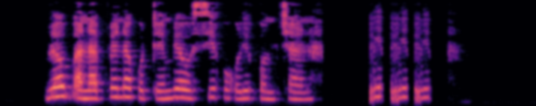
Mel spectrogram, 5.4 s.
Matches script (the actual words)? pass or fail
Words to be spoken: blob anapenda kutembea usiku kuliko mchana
pass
